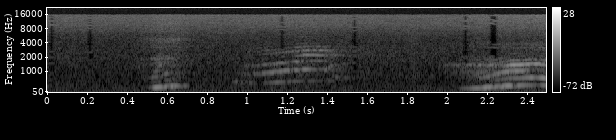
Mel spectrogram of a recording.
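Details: Hungry female house cat meowing while leading her owner to her favourite food; three soft meows, the first short and low, the middle one drawn out, the last rising and stronger, in a quiet room.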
